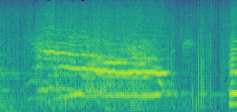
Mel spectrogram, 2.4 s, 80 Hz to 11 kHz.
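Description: A drawn-out meow on a 1960s ska record, heard in a break where the horn band stops. The call falls gently in pitch, and the band comes back in after it.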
